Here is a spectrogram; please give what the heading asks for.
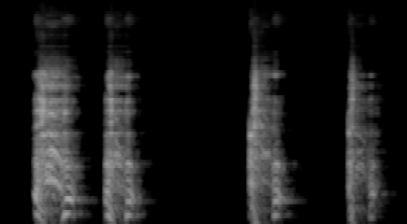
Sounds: Cough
